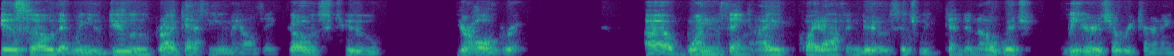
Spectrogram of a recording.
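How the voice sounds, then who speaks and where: Against a quiet background, a man with a dark, mellow tone speaks at a fairly slow pace, leaving long, frequent pauses. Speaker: 4-H software trainer. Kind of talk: training webinar. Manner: loud. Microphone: video call.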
